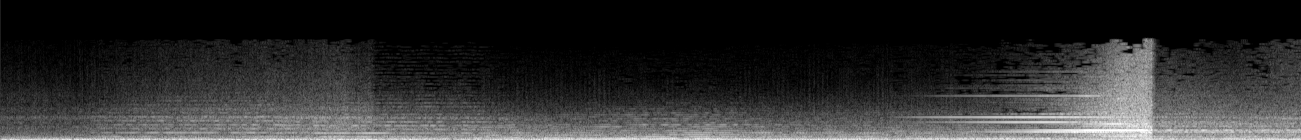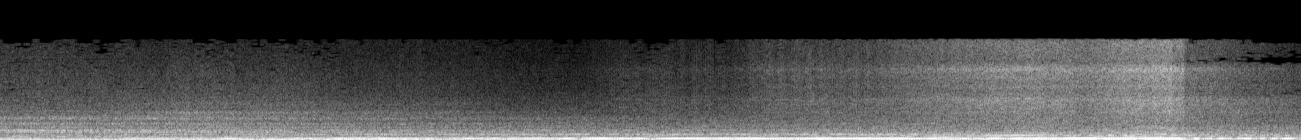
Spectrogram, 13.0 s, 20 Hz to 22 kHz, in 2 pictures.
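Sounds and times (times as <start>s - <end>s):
droning tone: 3.8s - 13.0s.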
